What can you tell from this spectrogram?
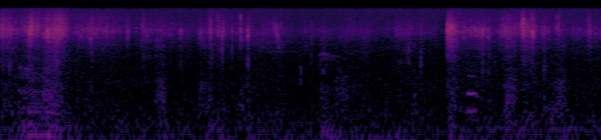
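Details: Wild boar (Sus scrofa) captured at night on a camera trap in thick fog give low, rough grunts and short snorts over a steady background hiss.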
